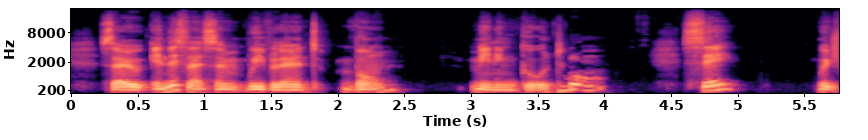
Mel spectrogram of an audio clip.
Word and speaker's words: bon: So normally the word bon is pronounced with a nasal sound on the end. Bon. As I said, if you say the word bong and take the G off, that's how you say bon.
